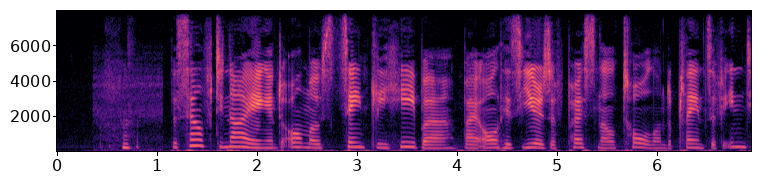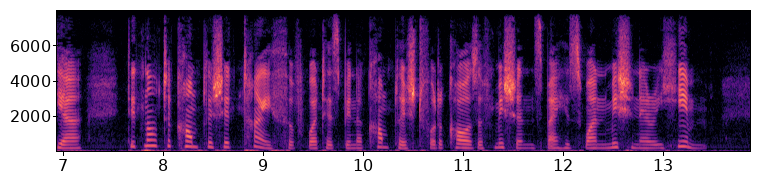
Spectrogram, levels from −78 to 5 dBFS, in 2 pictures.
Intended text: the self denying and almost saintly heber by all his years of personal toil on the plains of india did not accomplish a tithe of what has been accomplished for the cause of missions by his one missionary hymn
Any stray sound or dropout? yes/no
yes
